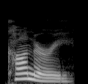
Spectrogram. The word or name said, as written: conary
